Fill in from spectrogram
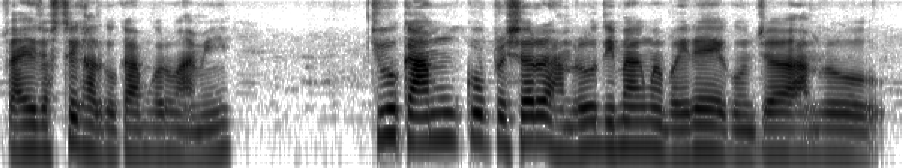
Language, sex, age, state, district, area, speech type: Nepali, male, 45-60, West Bengal, Jalpaiguri, urban, spontaneous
